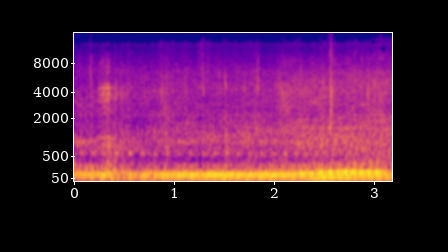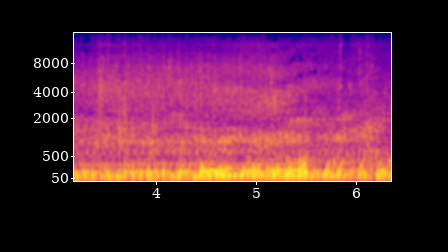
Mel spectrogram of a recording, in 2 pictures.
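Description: Bass boat's outboard motor running at low speed, its pitch stepping up twice: about two and a half seconds in and again a couple of seconds later.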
